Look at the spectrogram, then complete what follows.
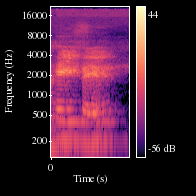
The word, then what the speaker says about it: kayfabe: Kayfabe.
